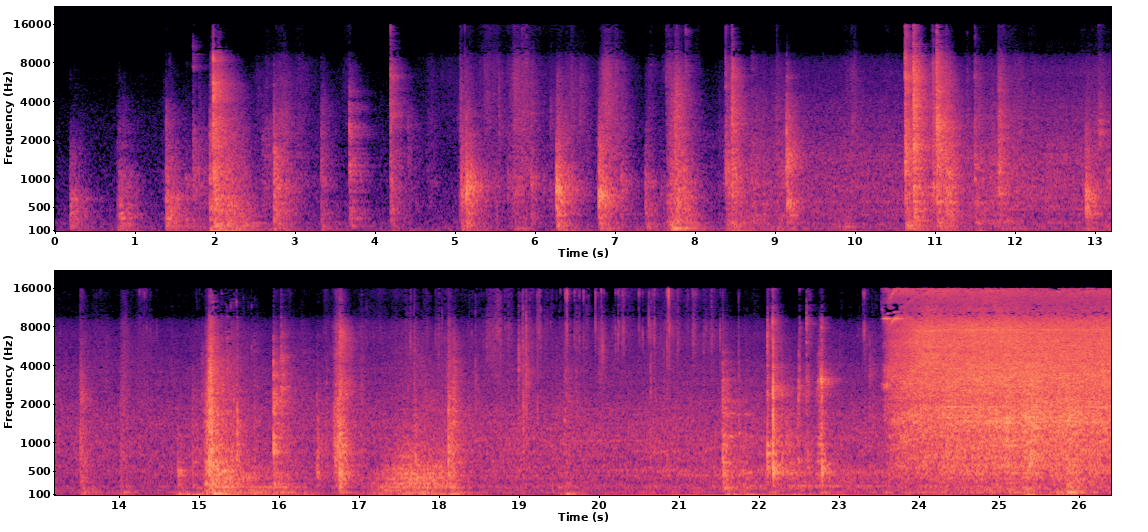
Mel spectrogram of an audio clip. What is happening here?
I opened the door of the bathroom, switched on the light and opened the window. Then I opened the drawer and took out the hair dryer. Finally, I started to dry my hair.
